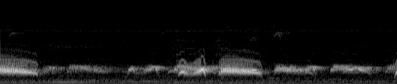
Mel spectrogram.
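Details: Decoy spotted dove from Riau Islands, Indonesia, put out in the morning sun; a loud opening coo, then a chain of softer burry notes rising into a stronger double coo before fading.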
